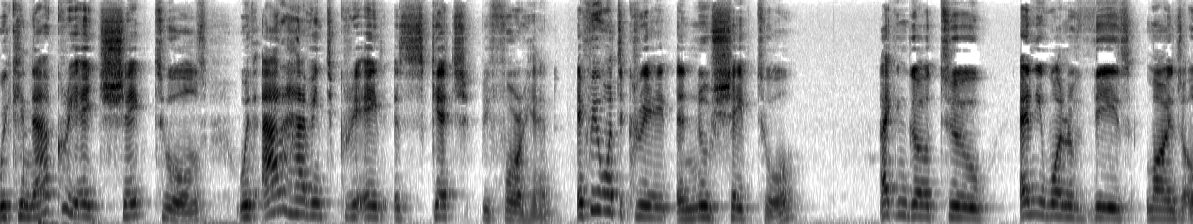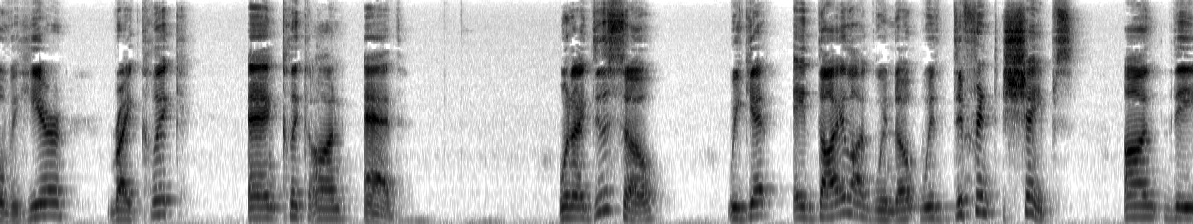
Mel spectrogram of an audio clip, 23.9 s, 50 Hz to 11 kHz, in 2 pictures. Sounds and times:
Speech: 0:00.0 - 0:08.0, 0:08.8 - 0:13.8, 0:14.4 - 0:16.1, 0:17.5 - 0:18.6, 0:19.2 - 0:23.8.

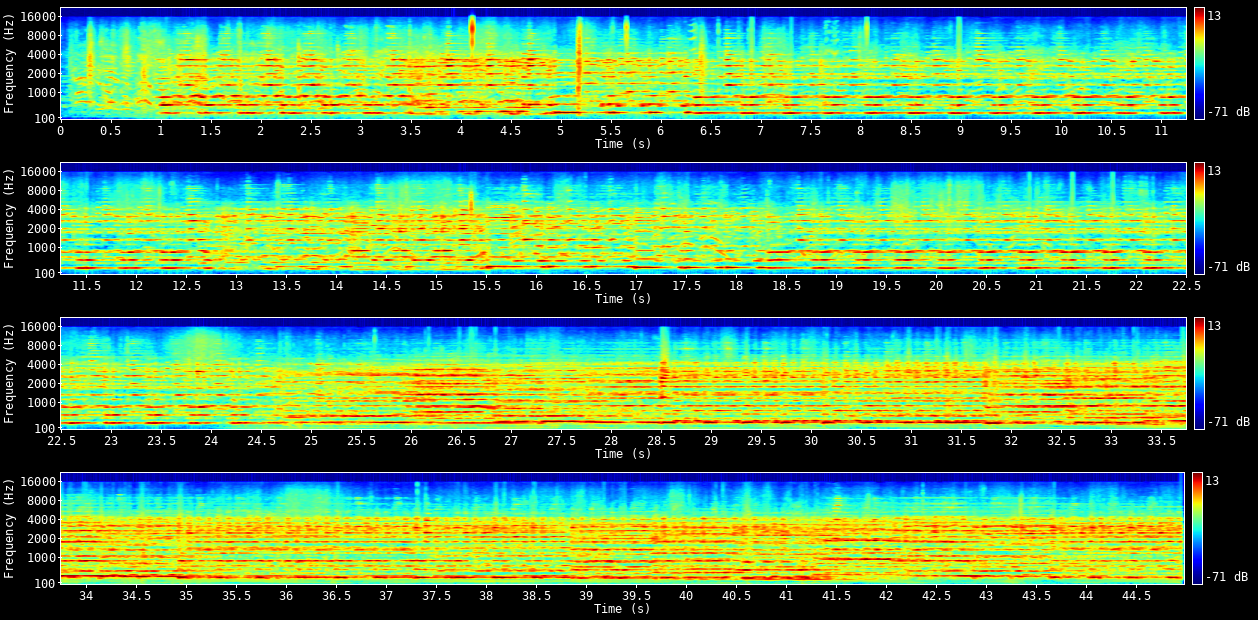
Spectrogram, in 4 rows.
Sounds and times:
Music: 0:01.0 - 0:44.9.

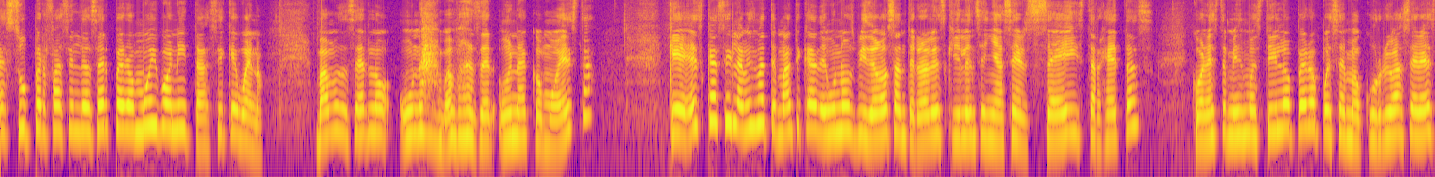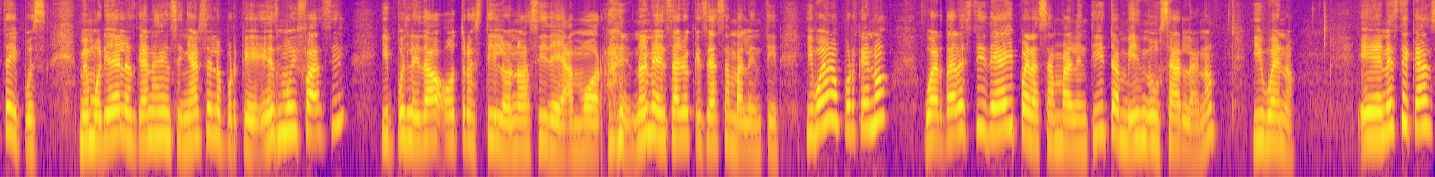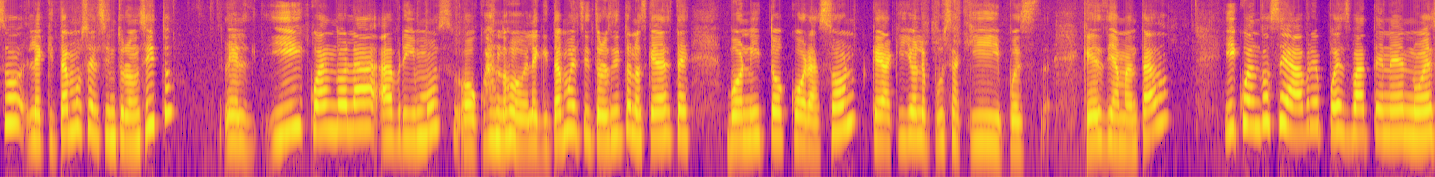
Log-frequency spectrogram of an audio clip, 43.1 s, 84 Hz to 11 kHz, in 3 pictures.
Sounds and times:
Speech: 0:00.0 - 0:02.6, 0:03.2 - 0:06.0, 0:06.7 - 0:27.3, 0:27.9 - 0:43.0.

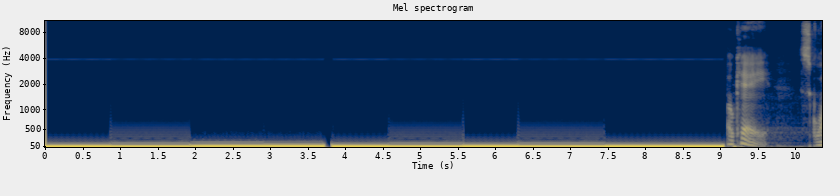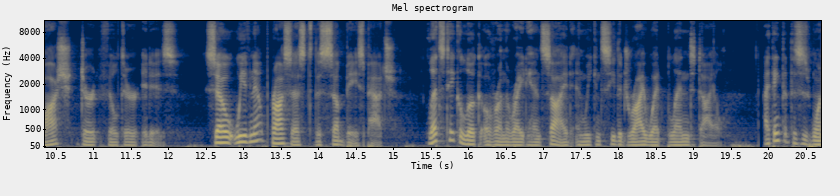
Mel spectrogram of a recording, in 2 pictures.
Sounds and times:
Speech: 0:09.1 - 0:20.7.

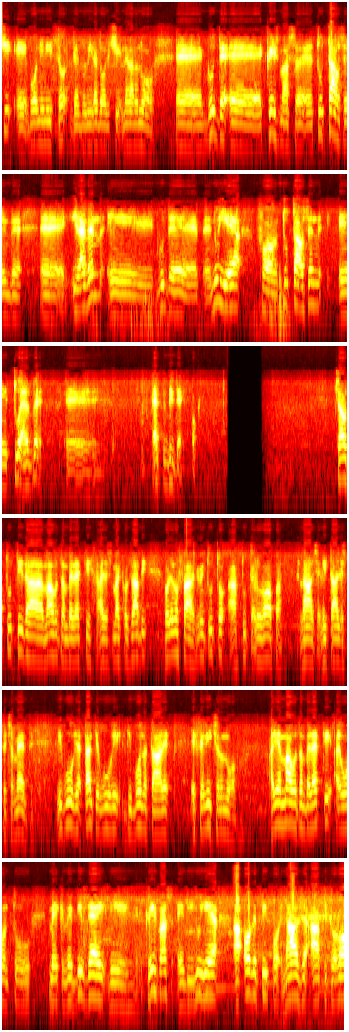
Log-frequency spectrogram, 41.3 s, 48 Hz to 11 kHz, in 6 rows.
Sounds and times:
Speech: 0:00.0 - 0:15.9, 0:16.8 - 0:17.8, 0:20.5 - 0:32.3, 0:32.9 - 0:41.3.

